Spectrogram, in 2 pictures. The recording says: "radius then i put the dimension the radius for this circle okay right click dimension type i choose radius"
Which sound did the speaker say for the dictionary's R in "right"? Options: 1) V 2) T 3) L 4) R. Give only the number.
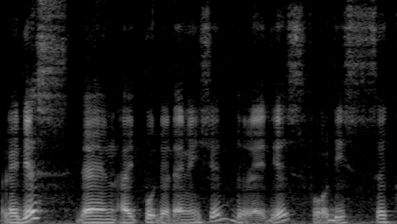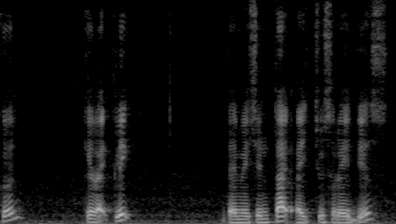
3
